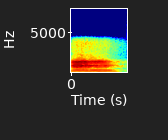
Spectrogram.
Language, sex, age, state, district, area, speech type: Hindi, male, 30-45, Uttar Pradesh, Ghazipur, rural, conversation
